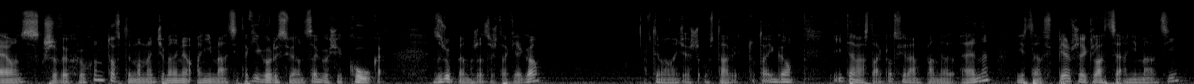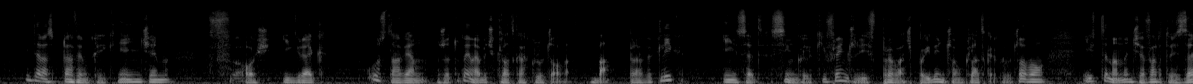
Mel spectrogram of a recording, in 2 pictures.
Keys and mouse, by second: 4.0-6.3 middle drag, 5.7 Tab, 6.6 click, 7.5 Tab, 8.7 n, 15.0-16.8 middle drag.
